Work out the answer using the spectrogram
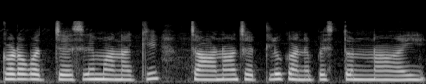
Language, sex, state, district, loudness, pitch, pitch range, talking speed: Telugu, female, Telangana, Hyderabad, -17 LUFS, 225 Hz, 215-235 Hz, 70 wpm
